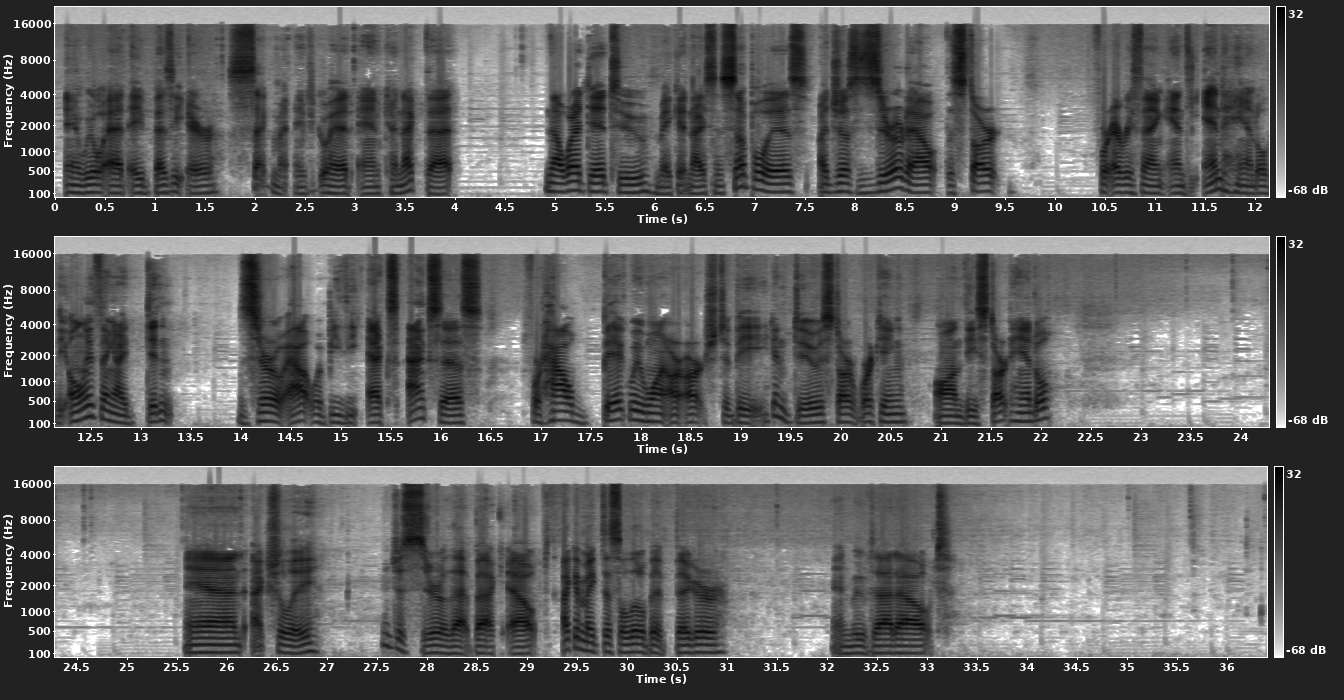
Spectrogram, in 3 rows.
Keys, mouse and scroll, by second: 2.2-2.9 drag, 3.9 click, 4.7 click, 6.6-9.7 scroll up 2, 16.2-19.2 drag, 19.2 middle click, 21.2-22.6 drag, 23.3 click, 24.1 click, 24.5 click, 26.0-27.8 drag, 28.4-31.5 drag, 31.8 middle click, 34.9-36.3 drag.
